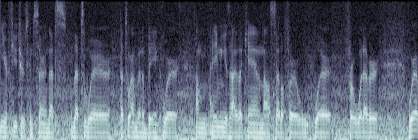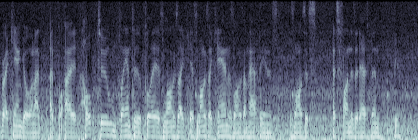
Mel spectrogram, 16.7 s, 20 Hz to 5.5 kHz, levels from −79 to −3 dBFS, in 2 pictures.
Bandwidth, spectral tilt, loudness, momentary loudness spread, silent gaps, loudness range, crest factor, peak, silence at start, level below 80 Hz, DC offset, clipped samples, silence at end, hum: 5.4 kHz; -10.5 dB/octave; -15 LUFS; 4 LU; none; 1 LU; 14 dB; 0 dBFS; 0 s; -22 dBFS; under 0.1%; under 0.1%; 0 s; none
